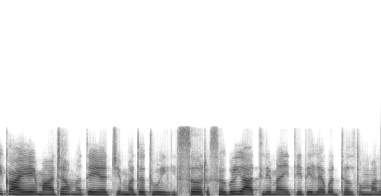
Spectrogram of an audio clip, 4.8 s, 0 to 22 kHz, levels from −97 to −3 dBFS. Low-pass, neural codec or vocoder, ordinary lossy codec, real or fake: none; codec, 16 kHz, 1 kbps, X-Codec, HuBERT features, trained on LibriSpeech; none; fake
